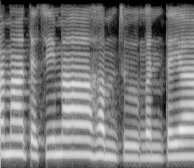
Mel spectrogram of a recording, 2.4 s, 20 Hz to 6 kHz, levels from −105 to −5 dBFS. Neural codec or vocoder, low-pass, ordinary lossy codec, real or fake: none; 5.4 kHz; none; real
